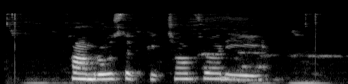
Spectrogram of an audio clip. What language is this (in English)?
Thai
